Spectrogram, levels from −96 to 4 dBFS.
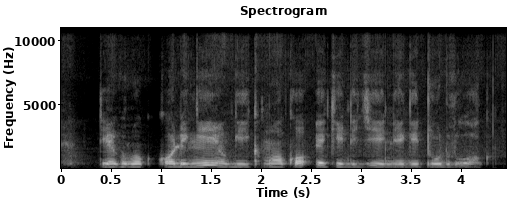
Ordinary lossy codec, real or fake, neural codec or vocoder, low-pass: none; fake; vocoder, 22.05 kHz, 80 mel bands, WaveNeXt; none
